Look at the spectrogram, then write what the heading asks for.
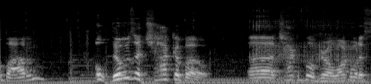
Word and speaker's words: Chocobo: It's Chocobo. pronounced Chocobo. Not chalk. Choke.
